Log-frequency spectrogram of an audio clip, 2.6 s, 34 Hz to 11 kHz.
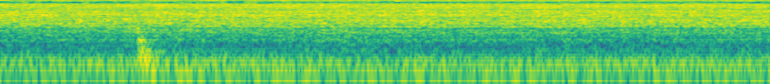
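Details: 2024 Honda Civic Sport at 5,000 miles, started with hood open right after its first oil change with 4 quarts; smooth, even low idle with a steady hum, no ticks, misses or knocks, no warning lights; healthy.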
